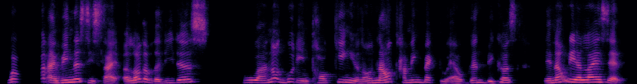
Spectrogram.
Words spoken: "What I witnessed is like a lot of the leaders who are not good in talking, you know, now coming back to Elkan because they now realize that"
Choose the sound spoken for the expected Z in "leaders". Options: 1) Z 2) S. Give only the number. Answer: 2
